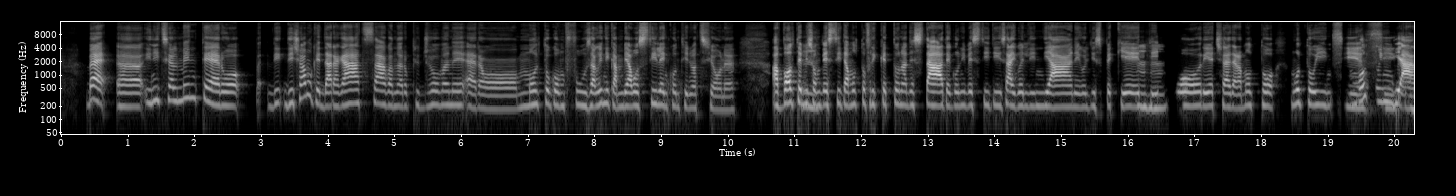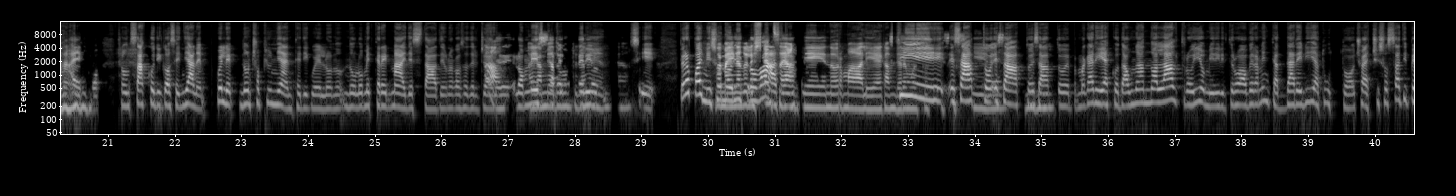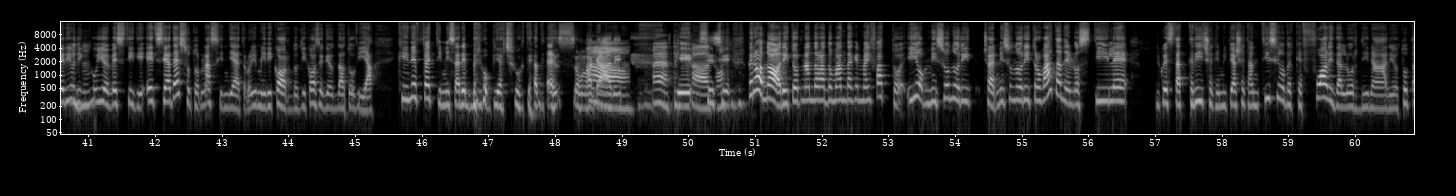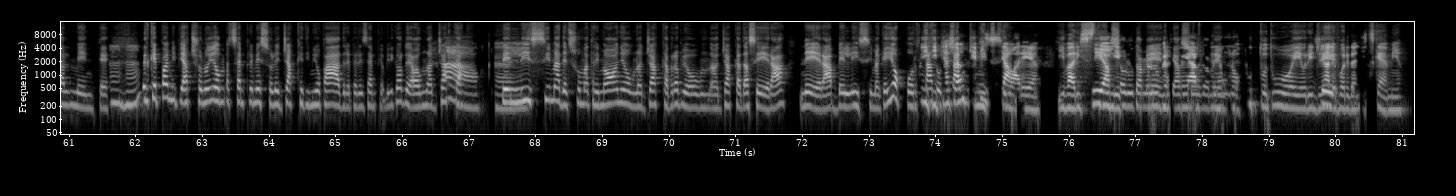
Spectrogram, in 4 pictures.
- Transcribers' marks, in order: laughing while speaking: "chiaro"; tapping; stressed: "Sì"; "ritrovavo" said as "riritrovavo"; laughing while speaking: "sarebbero piaciute adesso, magari"; giggle; "cioè" said as "ceh"; "aveva" said as "avea"; "proprio" said as "propio"
- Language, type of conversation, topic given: Italian, podcast, Che cosa ti fa sentire davvero a tuo agio quando sei vestito?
